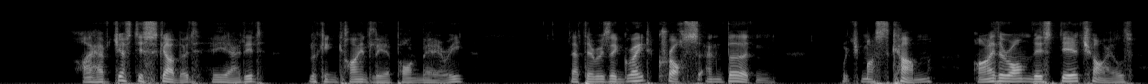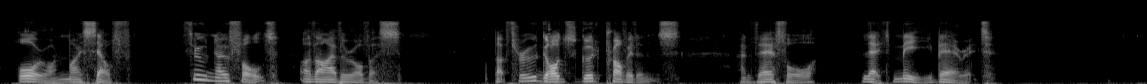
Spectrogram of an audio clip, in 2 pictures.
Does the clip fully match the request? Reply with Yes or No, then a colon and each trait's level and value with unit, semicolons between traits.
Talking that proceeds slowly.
Yes: slow, 125 wpm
